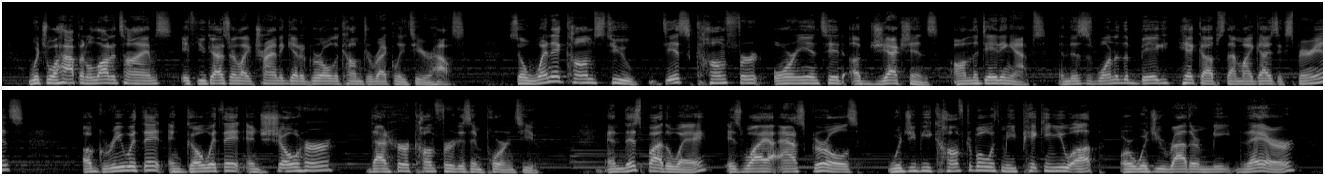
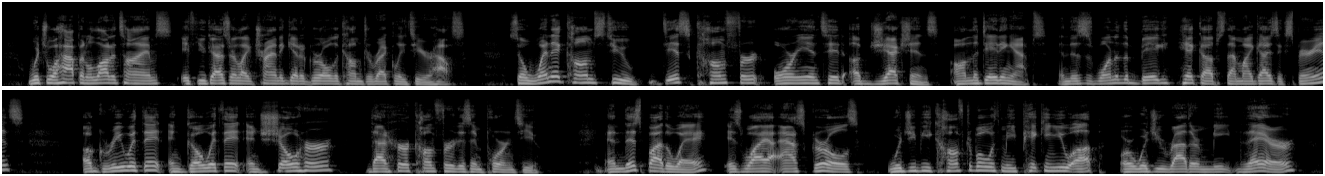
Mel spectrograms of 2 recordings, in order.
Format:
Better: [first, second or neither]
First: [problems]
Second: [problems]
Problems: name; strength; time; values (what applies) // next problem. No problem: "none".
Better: second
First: background music; faint; throughout; 30 dB below the speech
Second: none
